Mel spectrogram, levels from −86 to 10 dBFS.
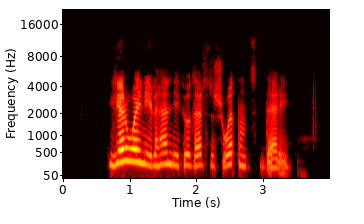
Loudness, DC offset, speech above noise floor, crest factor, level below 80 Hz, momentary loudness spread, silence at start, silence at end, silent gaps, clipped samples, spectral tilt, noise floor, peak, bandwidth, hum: -25 LUFS; under 0.1%; 57 dB; 20 dB; -66 dBFS; 16 LU; 0.7 s; 0.65 s; none; under 0.1%; -5 dB/octave; -83 dBFS; -8 dBFS; 11.5 kHz; none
